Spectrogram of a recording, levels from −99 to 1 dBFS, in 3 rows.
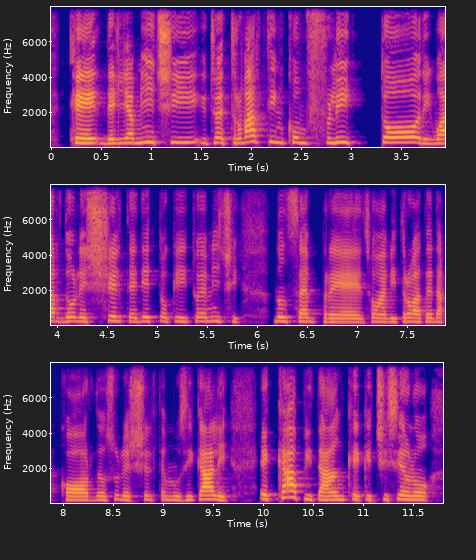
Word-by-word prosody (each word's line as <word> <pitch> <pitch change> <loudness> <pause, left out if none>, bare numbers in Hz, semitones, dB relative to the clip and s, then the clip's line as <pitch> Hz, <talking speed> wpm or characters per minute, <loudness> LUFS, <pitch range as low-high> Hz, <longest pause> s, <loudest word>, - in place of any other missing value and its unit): che 255 -2 +8
degli 240 +2 +1
amici 285 +1 0
cioè 275 +2 0
trovarti 320 +5 +3
in 280 -2 -4
conflitto 285 +2 +1
riguardo 240 -2 0
le 230 -1 -2
scelte 245 +2 -3
hai 220 - -5
detto 235 0 -5
che 230 +2 -12
i 220 -1 -5
tuoi 235 +3 -7
amici 235 -2 -8 0.3
non 235 -1 -2
sempre 210 -4 -2
insomma 210 +2 -4
vi 205 0 -5
trovate 215 0 -2
d'accordo 205 -1 -2
sulle 210 +2 -6
scelte 215 +1 -8
musicali 210 +1 +2 0.3
e 250 -2 0
capita 250 - +4
anche 215 +1 0
che 220 -1 -8
ci 230 +2 -5
siano, 215 -4 -1
235 Hz, 160 wpm, -23 LUFS, 215-265 Hz, 0.3 s, che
